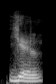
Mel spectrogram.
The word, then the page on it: yell: Indian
